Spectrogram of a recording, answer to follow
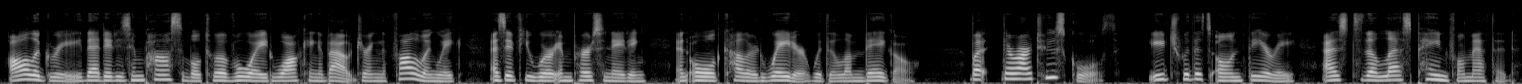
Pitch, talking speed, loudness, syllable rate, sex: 180 Hz, 165 wpm, -20 LUFS, 5.0 syllables/s, female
